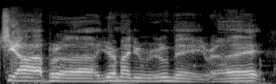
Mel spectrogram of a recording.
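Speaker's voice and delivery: slow, drawled dudebro voice. Reading a visual novel, voicing the roommate as imagined: dudebro voice. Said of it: "you know the voice I'm hearing in my head?".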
